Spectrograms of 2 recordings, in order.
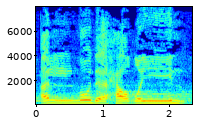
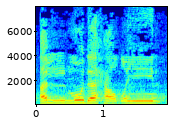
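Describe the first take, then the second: Both takes have the same delivery.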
